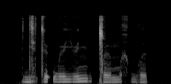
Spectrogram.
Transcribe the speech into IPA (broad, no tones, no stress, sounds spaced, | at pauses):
dʲ ɐ t y ʔ w y j y nʲ ə ǀ ø m ə x ɡʷ ɪ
